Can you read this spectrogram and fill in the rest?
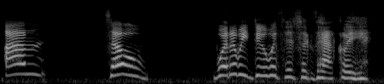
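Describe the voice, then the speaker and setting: Squeaky, extremely high little fairy. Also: female voice, expressive, unhurried, sharp tone, no echo, heavily acted. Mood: curious, puzzled. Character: tiny childlike fairy companion, curious and perky. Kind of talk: video game voice acting.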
